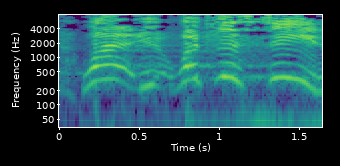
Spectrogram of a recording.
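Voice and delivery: high, loud, outraged imitation of mom; mock scolding. Mom spotting a C on the report card, mock outrage. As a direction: act out mom's drawn-out scolding. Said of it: "she kinda reamed me out".

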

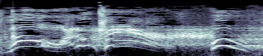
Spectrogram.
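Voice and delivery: joyful Pentecostal-style shout; excited whoop. Acted. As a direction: throw your hands up and whoop. Preacher whooping about being excited.

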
